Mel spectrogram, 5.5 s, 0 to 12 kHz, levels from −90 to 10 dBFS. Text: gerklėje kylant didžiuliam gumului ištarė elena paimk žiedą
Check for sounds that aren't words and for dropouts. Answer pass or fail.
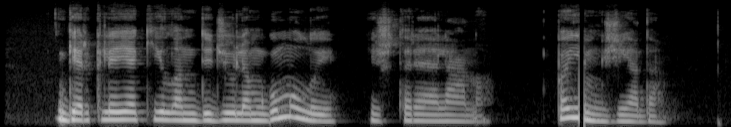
fail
